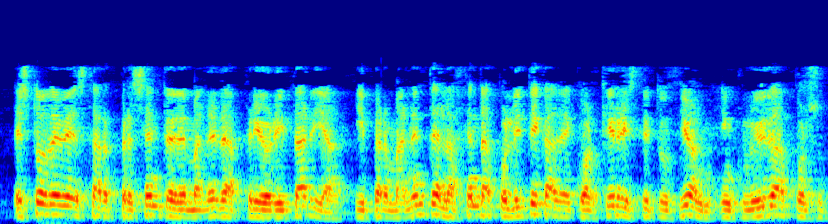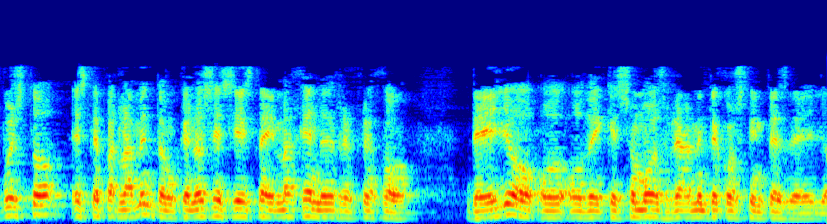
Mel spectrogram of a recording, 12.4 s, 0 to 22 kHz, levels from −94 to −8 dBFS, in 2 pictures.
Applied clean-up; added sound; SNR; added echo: none; none; none; reverberation time 0.3 s.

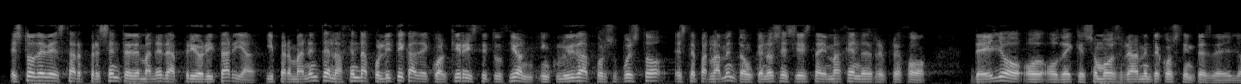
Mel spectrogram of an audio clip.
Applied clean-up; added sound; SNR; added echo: none; none; none; none.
